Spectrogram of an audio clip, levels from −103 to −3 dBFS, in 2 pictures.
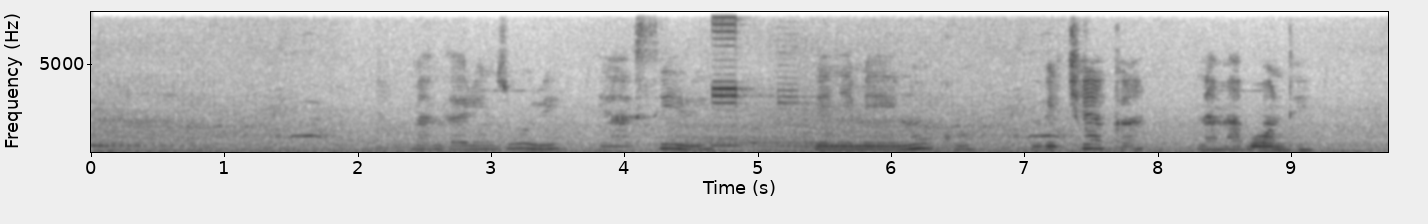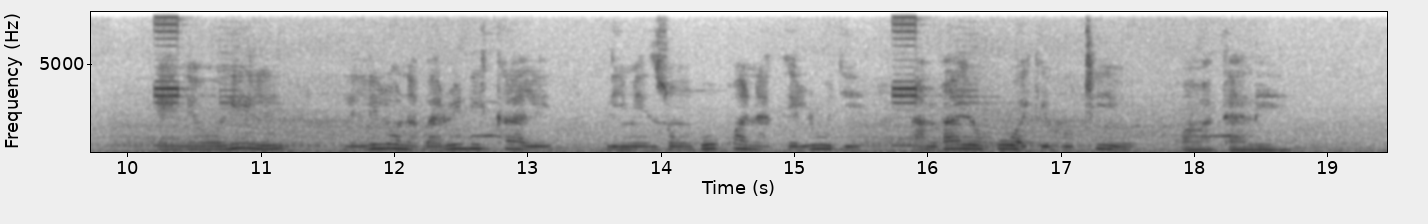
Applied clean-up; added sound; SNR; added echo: none; Motor vehicle (road); 6 dB; none.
